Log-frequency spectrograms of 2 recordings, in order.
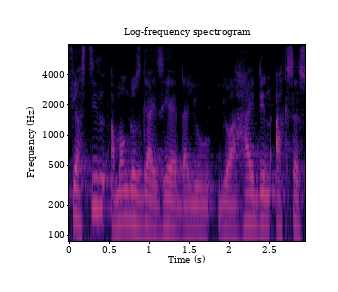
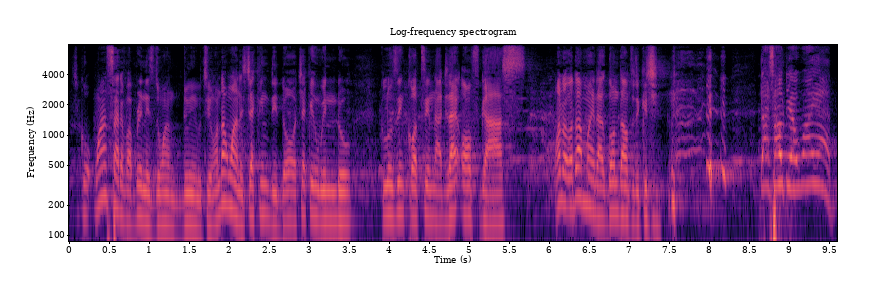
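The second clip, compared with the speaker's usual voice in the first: much louder, rising into laughter; loud laughing story about wives; excited comic build; 3 semitones higher, 13 dB louder than usual. Real, not acted. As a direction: sell the joke bigger and bigger. Comic picture of women's minds.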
